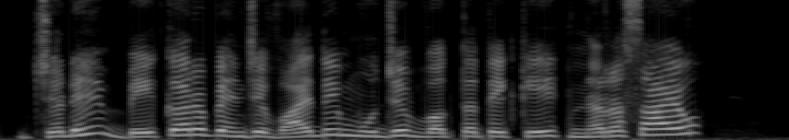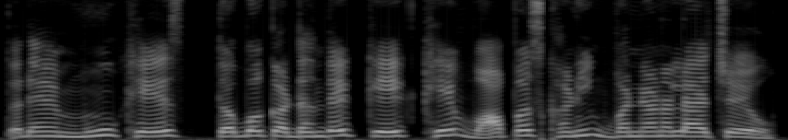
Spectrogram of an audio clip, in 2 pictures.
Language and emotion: Sindhi, angry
